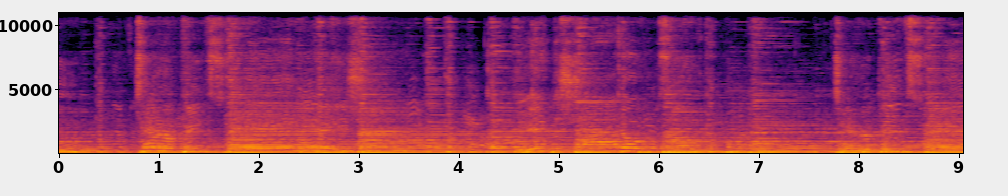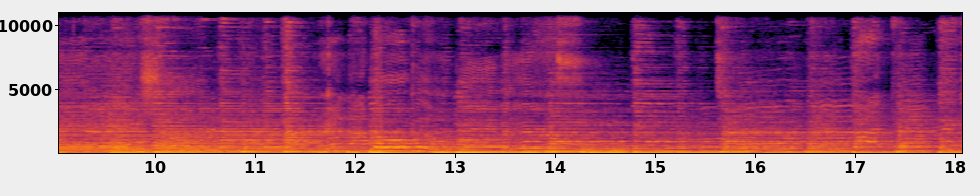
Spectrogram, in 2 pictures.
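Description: Live bluegrass string band playing: banjo, acoustic guitar and upright bass together, with a steady line of bass notes under the plucked strings.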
